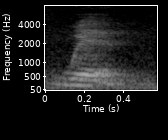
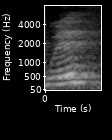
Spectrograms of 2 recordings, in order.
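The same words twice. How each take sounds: First: The word ends with no final consonant. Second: The word ends with a th sound.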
